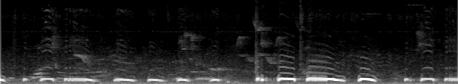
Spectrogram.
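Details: Spotted dove calling as a lure to attract other doves. Continuous runs of deep, arched coos, brief and drawn-out notes interleaved, with one short pause midway.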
